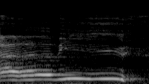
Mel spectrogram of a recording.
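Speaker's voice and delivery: put-on drunken shouting. Picturing standing outside a girlfriend's trailer, drunk yelling at top of lungs. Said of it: "drunk, yelling at the top of your lungs".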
